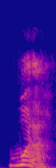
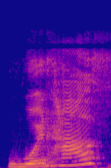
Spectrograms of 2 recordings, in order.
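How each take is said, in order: First: The words blend into one short reduced form. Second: Both words are said fully and separately.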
